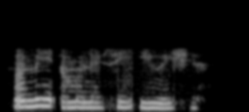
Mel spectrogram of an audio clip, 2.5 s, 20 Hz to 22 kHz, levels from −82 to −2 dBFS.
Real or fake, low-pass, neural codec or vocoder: fake; 3.6 kHz; vocoder, 22.05 kHz, 80 mel bands, WaveNeXt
